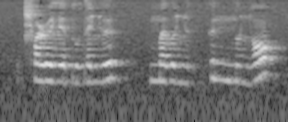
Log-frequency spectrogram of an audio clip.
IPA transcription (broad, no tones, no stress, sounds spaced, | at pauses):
t͡ɕʰ ɔ ɭ ʏ lʲ ɜ d u d ɛ ʎ ʏ | m ɜ ð ʊ ʎ ʏ kː ʏ nː u ʎ ɔ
